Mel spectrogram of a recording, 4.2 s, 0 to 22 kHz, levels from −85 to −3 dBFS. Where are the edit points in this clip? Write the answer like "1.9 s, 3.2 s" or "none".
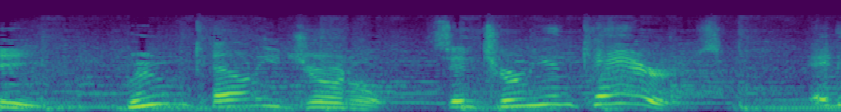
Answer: none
